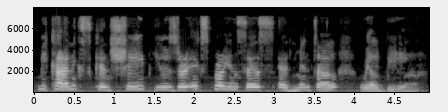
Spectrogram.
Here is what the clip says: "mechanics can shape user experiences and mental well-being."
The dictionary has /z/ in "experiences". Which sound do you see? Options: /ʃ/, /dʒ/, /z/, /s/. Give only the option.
/s/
